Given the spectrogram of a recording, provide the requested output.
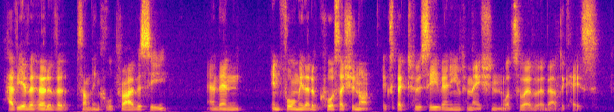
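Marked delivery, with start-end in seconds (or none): none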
